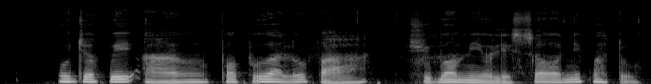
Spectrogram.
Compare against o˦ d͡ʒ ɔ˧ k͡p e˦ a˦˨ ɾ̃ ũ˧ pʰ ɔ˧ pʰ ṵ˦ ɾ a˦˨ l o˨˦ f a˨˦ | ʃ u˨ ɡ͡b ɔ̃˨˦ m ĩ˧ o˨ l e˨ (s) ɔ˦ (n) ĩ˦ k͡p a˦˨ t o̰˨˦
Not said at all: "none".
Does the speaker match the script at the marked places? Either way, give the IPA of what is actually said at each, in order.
s, n

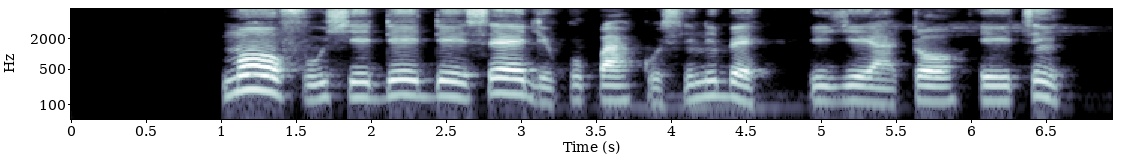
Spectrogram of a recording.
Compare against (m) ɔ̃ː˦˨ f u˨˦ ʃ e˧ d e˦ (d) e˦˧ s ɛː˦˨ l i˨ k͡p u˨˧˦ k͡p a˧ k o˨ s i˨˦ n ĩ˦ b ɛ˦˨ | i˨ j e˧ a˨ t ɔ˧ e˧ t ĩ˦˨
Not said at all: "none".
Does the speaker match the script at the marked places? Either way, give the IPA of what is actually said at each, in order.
m, d

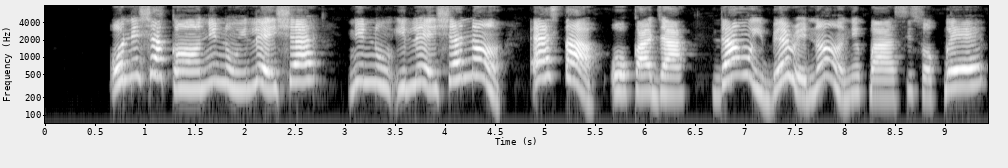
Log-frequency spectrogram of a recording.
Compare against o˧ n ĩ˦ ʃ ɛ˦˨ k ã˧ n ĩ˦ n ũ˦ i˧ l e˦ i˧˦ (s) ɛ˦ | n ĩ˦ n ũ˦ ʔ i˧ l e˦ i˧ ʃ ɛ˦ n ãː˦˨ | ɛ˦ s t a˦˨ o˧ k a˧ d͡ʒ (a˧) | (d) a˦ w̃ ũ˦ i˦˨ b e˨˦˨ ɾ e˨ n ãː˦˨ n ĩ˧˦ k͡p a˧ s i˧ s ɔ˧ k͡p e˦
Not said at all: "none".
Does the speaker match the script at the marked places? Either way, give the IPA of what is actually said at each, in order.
ʃ, a˧, d

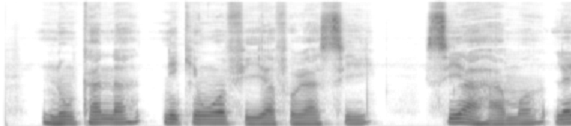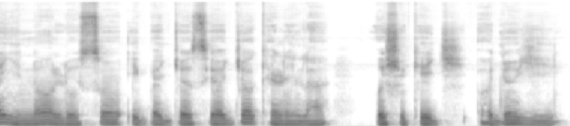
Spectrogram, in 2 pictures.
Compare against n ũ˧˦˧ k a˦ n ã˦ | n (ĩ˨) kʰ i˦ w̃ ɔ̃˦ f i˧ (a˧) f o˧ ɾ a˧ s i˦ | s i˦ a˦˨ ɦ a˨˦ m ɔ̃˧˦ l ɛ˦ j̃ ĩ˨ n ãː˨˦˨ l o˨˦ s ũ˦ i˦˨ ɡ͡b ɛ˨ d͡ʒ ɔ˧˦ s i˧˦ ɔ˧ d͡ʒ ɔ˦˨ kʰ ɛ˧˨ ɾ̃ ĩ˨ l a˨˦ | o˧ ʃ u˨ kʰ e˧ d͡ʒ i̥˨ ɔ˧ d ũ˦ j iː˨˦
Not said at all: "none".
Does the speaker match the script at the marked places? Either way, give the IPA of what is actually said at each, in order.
ĩ˦, a˧

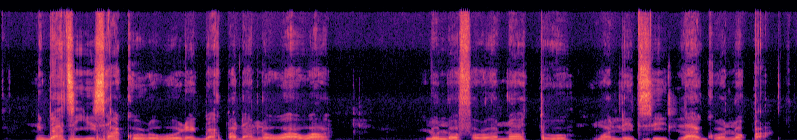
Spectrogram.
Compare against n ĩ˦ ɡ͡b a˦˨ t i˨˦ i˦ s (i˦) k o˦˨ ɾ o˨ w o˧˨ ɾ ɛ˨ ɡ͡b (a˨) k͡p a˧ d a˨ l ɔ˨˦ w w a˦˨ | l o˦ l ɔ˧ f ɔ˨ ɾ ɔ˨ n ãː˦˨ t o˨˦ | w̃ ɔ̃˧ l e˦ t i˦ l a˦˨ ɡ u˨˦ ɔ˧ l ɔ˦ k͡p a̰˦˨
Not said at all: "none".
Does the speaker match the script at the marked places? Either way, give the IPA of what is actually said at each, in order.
a˦, a˨

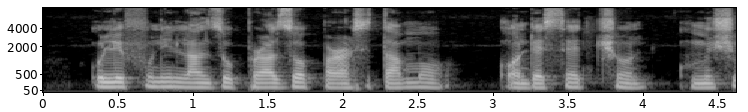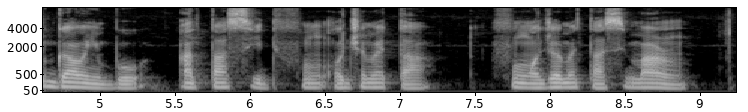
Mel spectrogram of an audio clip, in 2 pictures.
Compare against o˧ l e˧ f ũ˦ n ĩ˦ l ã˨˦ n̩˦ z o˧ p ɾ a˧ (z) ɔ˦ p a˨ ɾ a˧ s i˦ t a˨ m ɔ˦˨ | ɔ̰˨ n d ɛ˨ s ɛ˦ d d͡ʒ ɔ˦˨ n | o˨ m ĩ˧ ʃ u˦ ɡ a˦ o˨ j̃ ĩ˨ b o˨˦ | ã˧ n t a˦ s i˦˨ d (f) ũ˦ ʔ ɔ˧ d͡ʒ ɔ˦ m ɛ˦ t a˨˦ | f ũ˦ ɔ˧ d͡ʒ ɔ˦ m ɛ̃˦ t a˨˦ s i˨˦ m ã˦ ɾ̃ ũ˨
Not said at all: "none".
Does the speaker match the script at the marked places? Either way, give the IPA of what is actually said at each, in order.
z, f

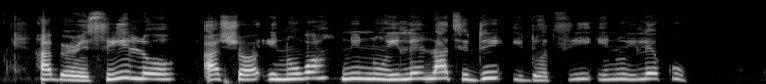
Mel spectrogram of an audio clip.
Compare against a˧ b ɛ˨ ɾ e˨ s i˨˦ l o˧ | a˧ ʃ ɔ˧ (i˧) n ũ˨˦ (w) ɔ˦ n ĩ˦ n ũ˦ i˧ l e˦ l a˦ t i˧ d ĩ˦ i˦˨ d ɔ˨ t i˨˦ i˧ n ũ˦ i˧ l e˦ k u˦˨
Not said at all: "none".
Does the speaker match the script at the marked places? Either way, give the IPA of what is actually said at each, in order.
i˧, w

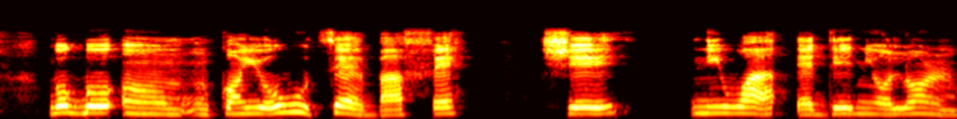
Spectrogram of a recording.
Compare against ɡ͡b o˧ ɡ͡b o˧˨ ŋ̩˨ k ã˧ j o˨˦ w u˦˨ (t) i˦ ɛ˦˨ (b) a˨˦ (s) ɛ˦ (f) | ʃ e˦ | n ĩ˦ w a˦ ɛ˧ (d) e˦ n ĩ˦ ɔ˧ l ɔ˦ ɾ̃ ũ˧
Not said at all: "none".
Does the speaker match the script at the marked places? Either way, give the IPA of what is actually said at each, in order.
t, b, f, none, d

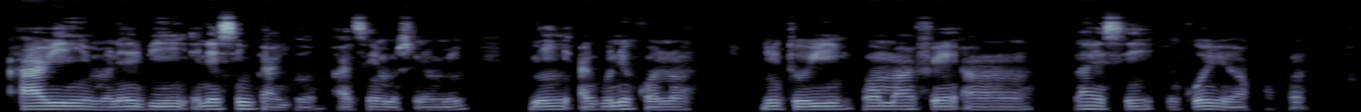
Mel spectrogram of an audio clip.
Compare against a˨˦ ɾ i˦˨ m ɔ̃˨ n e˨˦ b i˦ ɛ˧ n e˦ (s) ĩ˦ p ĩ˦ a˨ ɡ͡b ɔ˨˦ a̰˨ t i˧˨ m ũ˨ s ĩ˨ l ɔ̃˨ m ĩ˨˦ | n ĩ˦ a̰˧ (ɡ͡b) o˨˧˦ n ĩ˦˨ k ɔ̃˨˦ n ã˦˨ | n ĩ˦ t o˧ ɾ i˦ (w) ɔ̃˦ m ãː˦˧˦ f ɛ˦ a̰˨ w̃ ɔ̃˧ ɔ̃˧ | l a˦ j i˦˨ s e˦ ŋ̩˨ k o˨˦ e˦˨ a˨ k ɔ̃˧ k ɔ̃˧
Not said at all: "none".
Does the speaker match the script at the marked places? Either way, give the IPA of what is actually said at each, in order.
s, ɡ͡b, w

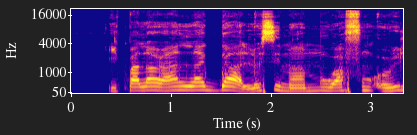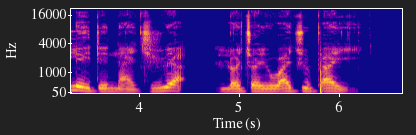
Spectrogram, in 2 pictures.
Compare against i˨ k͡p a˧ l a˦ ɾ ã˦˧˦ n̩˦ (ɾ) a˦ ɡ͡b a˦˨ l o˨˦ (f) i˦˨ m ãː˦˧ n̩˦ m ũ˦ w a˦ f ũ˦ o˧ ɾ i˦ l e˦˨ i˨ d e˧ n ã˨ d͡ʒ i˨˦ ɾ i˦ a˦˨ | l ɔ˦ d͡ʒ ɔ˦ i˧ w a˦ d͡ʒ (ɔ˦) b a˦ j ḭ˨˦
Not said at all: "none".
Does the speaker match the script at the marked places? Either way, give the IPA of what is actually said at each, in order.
l, s, u˦

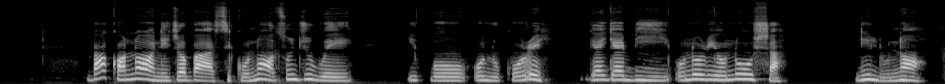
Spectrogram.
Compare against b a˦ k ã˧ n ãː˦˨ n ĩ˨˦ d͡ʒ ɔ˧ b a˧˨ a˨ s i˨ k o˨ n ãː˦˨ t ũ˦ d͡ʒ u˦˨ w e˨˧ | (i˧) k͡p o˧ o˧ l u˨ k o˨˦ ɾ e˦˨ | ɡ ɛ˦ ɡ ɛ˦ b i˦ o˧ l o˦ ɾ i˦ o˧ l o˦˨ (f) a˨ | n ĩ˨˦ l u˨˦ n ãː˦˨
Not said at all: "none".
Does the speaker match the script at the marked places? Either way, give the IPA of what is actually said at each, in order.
i˧, ʃ

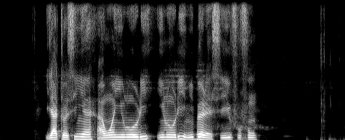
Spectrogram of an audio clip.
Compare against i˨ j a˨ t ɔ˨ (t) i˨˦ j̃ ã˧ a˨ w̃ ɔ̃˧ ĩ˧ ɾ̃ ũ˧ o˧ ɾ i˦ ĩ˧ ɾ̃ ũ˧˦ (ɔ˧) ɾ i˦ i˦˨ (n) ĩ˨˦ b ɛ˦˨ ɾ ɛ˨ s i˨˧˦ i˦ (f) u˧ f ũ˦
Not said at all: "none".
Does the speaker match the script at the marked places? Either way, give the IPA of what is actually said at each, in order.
s, o˧, m, f

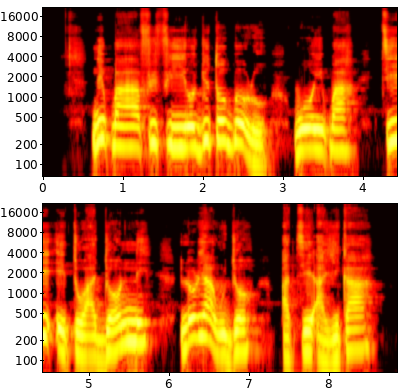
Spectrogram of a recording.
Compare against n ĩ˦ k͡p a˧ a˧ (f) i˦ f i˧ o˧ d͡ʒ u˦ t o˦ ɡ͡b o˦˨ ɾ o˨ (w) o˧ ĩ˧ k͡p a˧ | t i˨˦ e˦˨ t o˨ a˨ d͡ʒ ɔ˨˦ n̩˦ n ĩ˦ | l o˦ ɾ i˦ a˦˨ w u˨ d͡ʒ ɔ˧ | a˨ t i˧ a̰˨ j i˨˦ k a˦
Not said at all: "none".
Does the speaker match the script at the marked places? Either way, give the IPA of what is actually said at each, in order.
f, w

